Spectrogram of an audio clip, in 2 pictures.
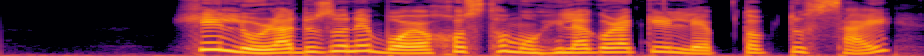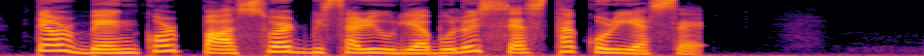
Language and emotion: Assamese, disgusted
